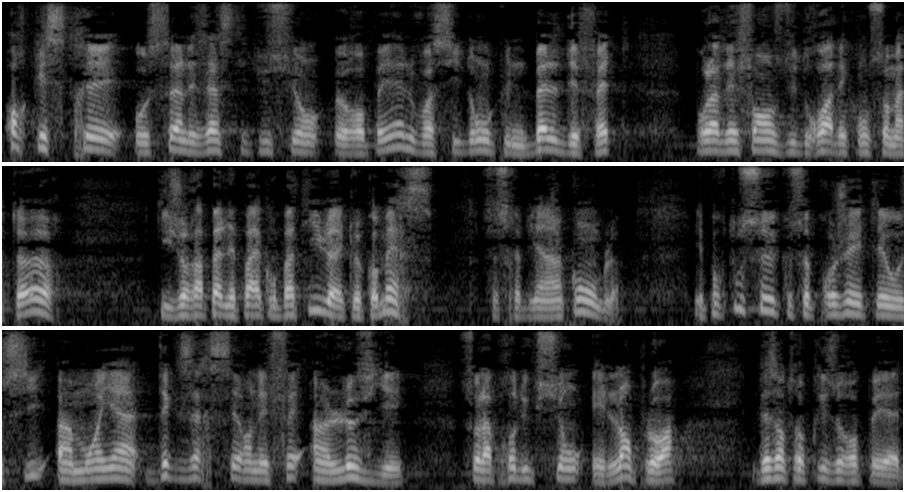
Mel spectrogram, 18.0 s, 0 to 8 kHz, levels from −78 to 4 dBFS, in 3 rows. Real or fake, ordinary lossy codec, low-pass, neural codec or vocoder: real; none; none; none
